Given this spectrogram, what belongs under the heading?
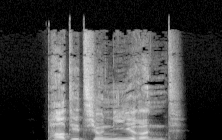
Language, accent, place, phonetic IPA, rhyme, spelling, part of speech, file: German, Germany, Berlin, [paʁtit͡si̯oˈniːʁənt], -iːʁənt, partitionierend, verb, De-partitionierend.ogg
- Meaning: present participle of partitionieren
